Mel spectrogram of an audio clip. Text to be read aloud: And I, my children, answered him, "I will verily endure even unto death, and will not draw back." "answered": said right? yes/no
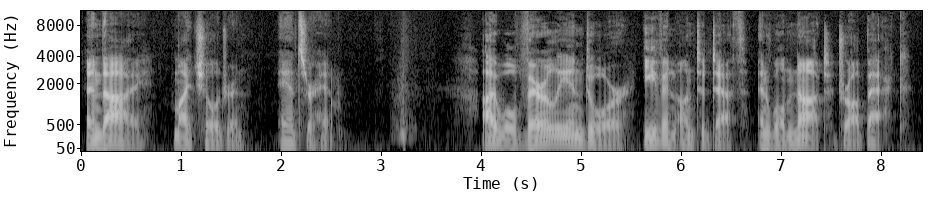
no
